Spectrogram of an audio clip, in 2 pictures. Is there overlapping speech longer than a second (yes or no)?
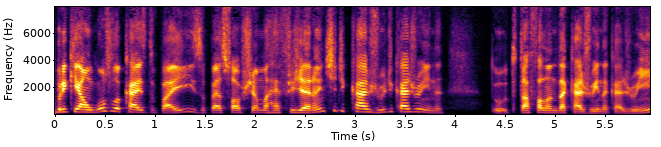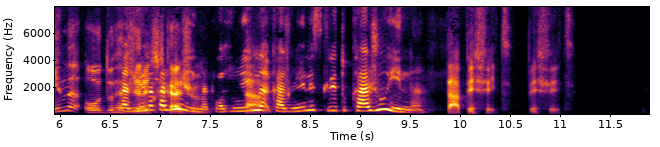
yes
